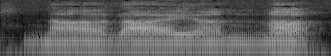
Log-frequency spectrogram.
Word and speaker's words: Narayana: Narayana, four syllables, and he was calling his son.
